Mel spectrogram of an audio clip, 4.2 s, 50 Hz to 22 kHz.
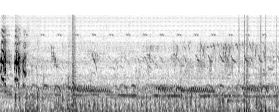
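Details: A water thick-knee at a waterhole dam in Djuma Game Reserve, Sabi Sand, South Africa, at 06:23 on 23 December 2021 gives a steady run of short, clear whistles, with thinner chirps from other birds and a couple of sharp knocks at the start.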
